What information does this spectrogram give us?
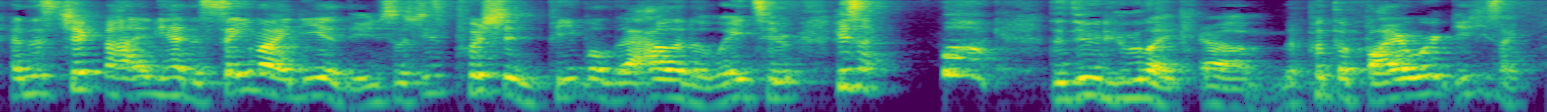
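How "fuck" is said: very high, squeaked curse; mock alarm. Man who lit the firework realises, mock alarm. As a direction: imitate a startled yelp.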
